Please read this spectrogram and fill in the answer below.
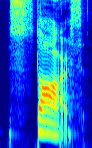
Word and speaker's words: stars: the Stars the Stars ese símbolo es cuando ponemos la boca como si fuéramos a decir la o pero sale la a a Stars Stars es como decir not not Stars Stars Okay entonces repasemos Fly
